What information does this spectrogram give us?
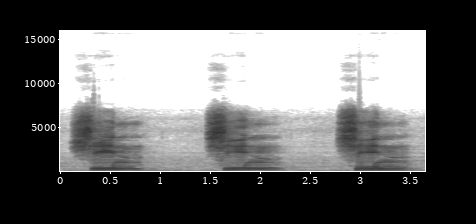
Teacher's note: শিন অক্ষরটা আমাদের জিহ্বার মধ্যখান উপরের তালুর সঙ্গে লাগবে, আর এই জিহ্বার মধ্যখানকে যদি আমরা উপরের তালুর সঙ্গে লাগাইতে চাই তাহলে আমাদেরকে কি করতে হবে, গালের 2 সাইডের দাঁতের অংশটা কি চেপে রাখতে হবে, দেখে বলতে হবে শিন, শিন, শিন, ঠিক আছে, এভাবে বলতে হবে।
